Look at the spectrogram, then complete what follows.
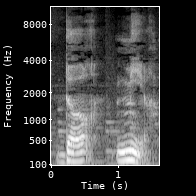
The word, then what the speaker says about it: dormir: likely is dormir it's it's a very good word to practice the pronunciation of the letter r like it's really think about you have something stuck here like you're choking on something and you're trying to spit it out it's gonna be like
